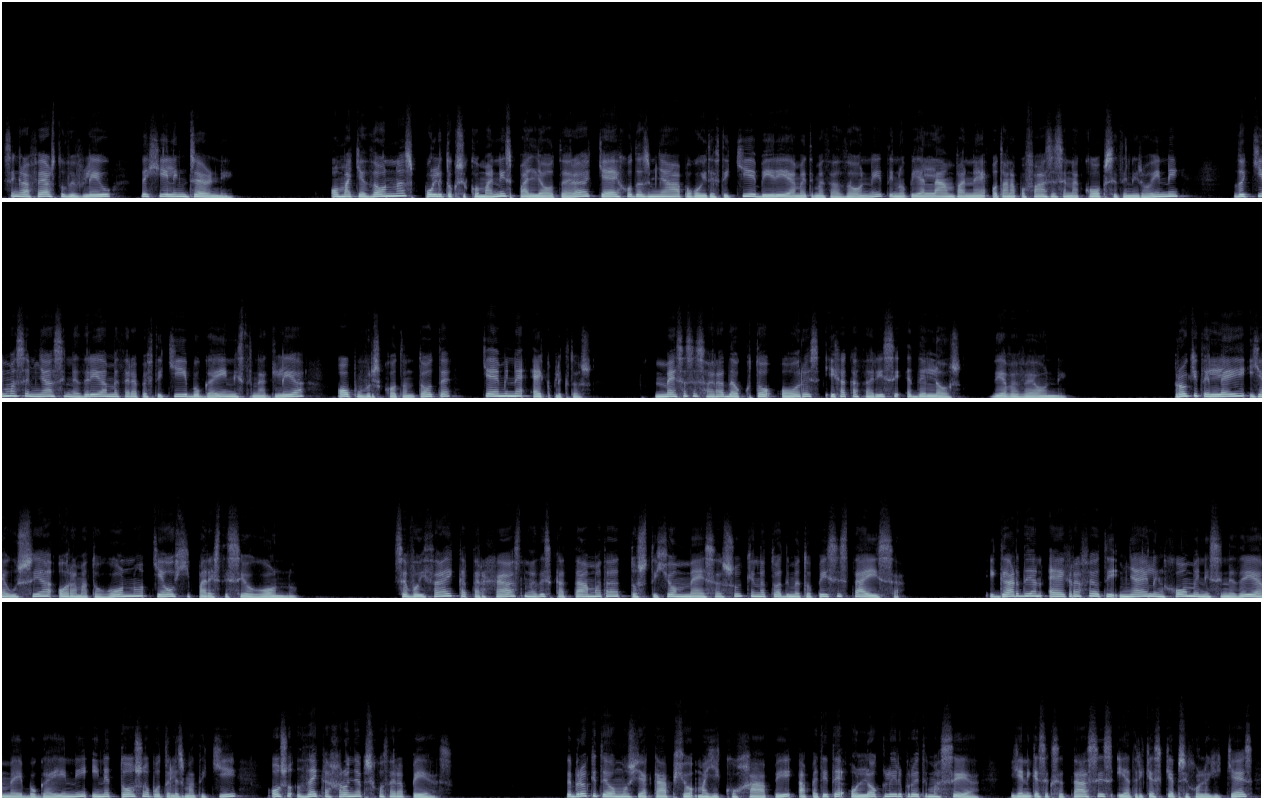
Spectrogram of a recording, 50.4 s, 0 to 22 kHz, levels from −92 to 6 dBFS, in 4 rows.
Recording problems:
muffled; slightly; fading above 4 kHz

